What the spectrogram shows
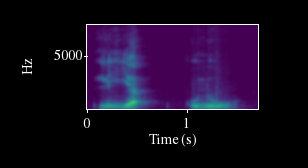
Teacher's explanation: حمزہ ساکن ہے تو جھٹکے کے ساتھ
